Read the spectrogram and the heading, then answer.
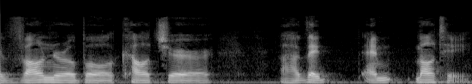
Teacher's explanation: There are also some who simply drop the L and say vulnerable, culture, and multi.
